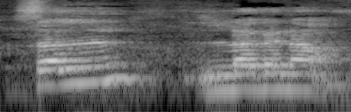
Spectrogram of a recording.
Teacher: संलग्न म्हणजे या अनुसाराचा उच्चार डबल ल झाला.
